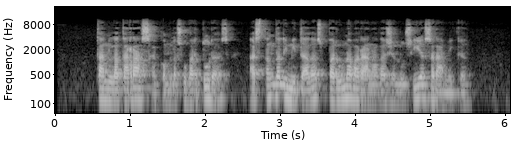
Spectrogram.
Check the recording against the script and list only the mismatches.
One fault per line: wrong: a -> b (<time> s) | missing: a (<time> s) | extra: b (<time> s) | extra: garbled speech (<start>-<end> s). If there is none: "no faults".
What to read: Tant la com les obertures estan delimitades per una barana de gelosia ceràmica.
extra: terrassa (0.9 s)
